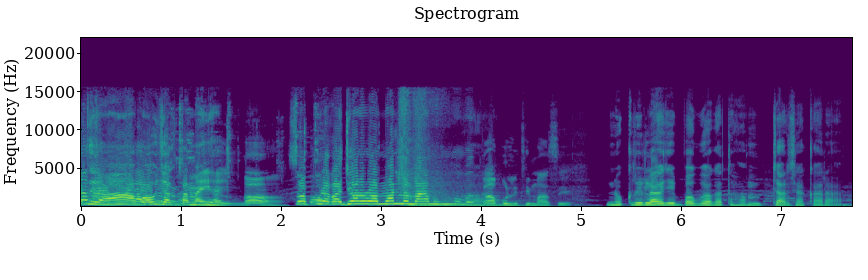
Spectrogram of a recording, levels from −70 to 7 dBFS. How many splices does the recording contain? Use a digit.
1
